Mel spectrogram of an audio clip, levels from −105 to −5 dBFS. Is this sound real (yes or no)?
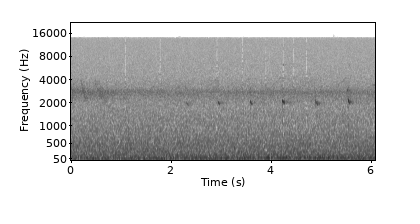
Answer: yes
